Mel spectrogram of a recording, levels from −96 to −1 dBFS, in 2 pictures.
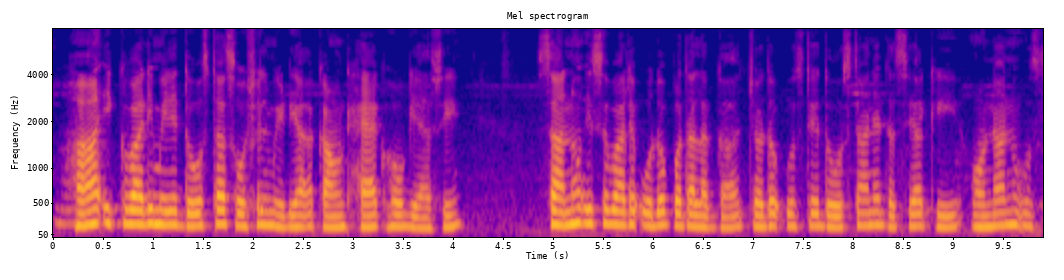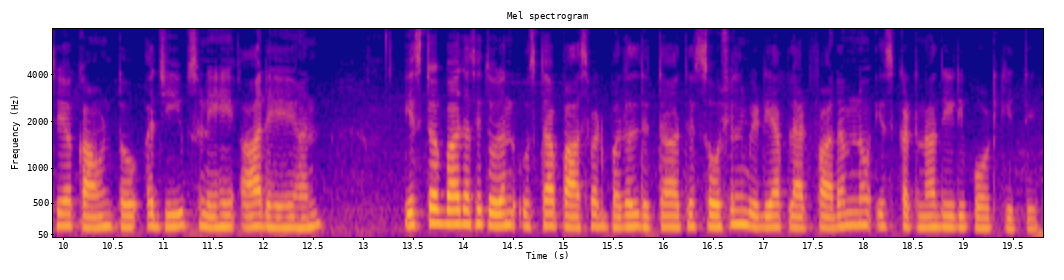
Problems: constant background noise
